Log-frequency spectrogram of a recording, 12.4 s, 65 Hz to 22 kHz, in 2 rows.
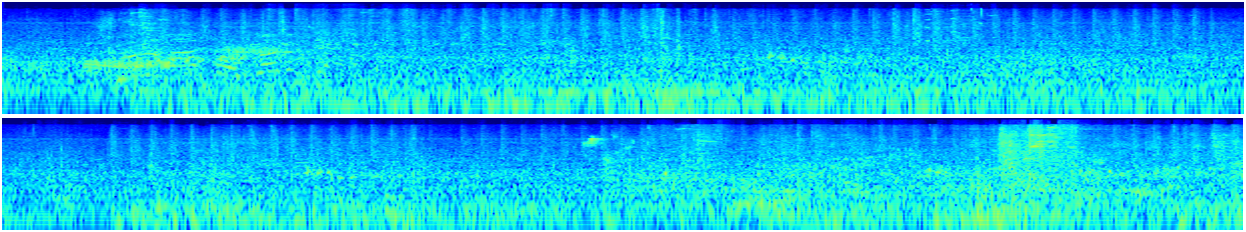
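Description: Rapid bursts of incinerator cannon fire from Knights crackle continuously in a Halo 5 battle, with explosions and mechanical clatter blending into a dense, steady roar.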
